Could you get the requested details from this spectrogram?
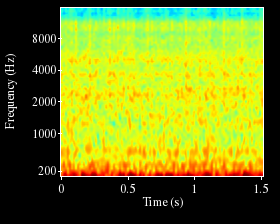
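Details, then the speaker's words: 1979 Porsche 924 warming up after a fuel tank clean: the cold idle is low, lumpy and slightly hunting; the owner blames warm-up regulator issues and says it runs all right once warm. "We'll just let it warm up, see how things go. Still there's issues with that warm-up regulator."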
